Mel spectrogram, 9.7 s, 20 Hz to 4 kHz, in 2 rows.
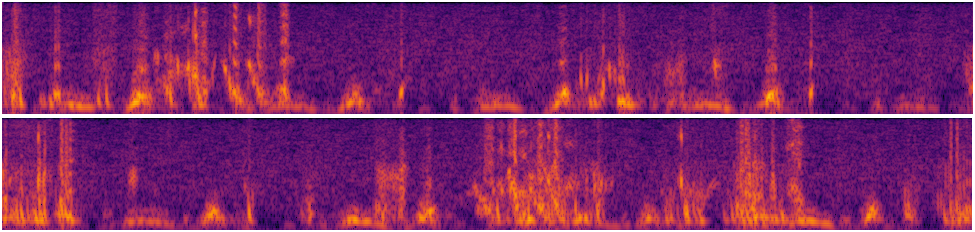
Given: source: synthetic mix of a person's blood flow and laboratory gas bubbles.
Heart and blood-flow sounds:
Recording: Doppler ultrasound of blood flow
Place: precordium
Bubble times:
0.00-0.13 s: bubbles
0.17-0.32 s: bubbles
0.45-0.57 s: bubbles
0.75-1.47 s: bubbles
1.95-2.04 s: bubbles
2.86-3.43 s: bubbles
3.53-3.64 s: bubbles
4.00-4.08 s: bubbles
4.80-5.26 s: bubbles
5.48-5.54 s: bubbles
6.05-6.13 s: bubbles
6.34-6.42 s: bubbles
6.71-6.89 s: bubbles
7.19-7.91 s: bubbles
8.14-8.89 s: bubbles
9.35-9.46 s: bubbles
9.50-9.71 s: bubbles
From the record:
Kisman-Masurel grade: 233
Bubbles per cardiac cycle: several, 3 to 8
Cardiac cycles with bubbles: 50 to 99%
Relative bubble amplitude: loud (0.450 to 0.775)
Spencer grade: 3 (all of the cardiac periods contain showers or single bubble signals, but not dominating or overriding the cardiac motion signals)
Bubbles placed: only in the low amplitude regions of the cardiac cycle

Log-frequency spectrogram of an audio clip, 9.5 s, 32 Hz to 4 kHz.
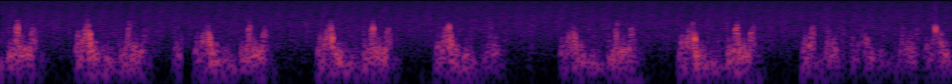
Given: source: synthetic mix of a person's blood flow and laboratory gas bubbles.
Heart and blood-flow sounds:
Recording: Doppler ultrasound of blood flow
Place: precordium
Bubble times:
9.31-9.39 s: bubbles
From the record:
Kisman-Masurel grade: 123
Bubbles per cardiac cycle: 1 to 2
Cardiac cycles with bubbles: 10 to 50%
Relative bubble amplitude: loud (0.450 to 0.775)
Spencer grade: 2 (many but less than half of the cardiac periods contain bubble signals, singularly or in groups)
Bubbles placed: only in the low amplitude regions of the cardiac cycle

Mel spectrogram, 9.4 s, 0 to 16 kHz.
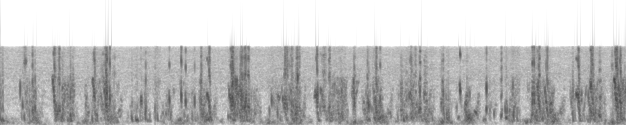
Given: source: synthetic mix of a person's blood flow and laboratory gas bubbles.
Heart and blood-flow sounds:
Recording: Doppler ultrasound of blood flow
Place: precordium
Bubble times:
0.00-0.10 s: bubbles
0.28-0.60 s: bubbles
0.76-1.15 s: bubbles
1.26-1.80 s: bubbles
1.95-2.41 s: bubbles
2.49-2.63 s: bubbles
2.67-3.22 s: bubbles
3.38-3.86 s: bubbles
4.01-4.57 s: bubbles
4.68-5.22 s: bubbles
5.26-5.75 s: bubbles
5.93-6.52 s: bubbles
6.59-6.79 s: bubbles
6.83-7.11 s: bubbles
7.25-7.81 s: bubbles
7.87-8.32 s: bubbles
8.53-9.09 s: bubbles
9.13-9.40 s: bubbles
From the record:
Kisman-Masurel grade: 343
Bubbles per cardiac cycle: rolling drumbeat, 9 or more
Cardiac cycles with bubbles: 100%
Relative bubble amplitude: loud (0.450 to 0.775)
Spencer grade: 3 (all of the cardiac periods contain showers or single bubble signals, but not dominating or overriding the cardiac motion signals)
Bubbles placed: anywhere in the cardiac cycle

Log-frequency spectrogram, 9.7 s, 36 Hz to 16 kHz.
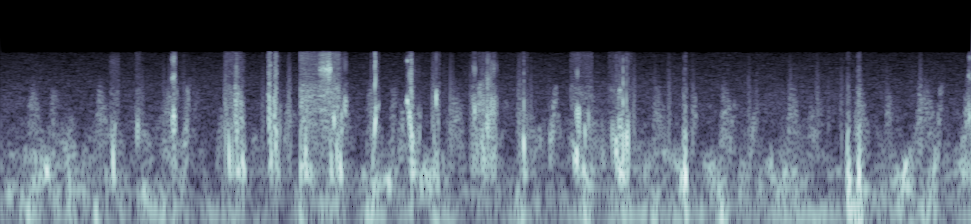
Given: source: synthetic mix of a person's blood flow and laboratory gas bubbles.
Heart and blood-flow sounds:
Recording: Doppler ultrasound of blood flow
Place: subclavian vein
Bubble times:
1.09-1.19 s: bubbles
1.34-1.41 s: bubbles
1.70-1.78 s: bubbles
2.25-2.46 s: bubbles
2.66-2.81 s: bubbles
3.00-3.48 s: bubbles
3.70-3.79 s: bubbles
4.04-4.21 s: bubbles
4.33-4.40 s: bubbles
4.71-4.97 s: bubbles
5.19-5.27 s: bubbles
5.70-5.92 s: bubbles
6.08-6.31 s: bubbles
9.67-9.72 s: bubbles
From the record:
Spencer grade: 2 (many but less than half of the cardiac periods contain bubble signals, singularly or in groups)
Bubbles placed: anywhere in the cardiac cycle

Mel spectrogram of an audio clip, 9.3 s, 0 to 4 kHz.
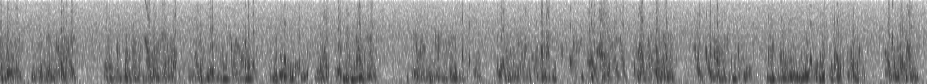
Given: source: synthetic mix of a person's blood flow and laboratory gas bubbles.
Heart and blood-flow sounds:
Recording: Doppler ultrasound of blood flow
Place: subclavian vein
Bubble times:
0.00-0.24 s: bubbles
0.29-0.78 s: bubbles
1.03-2.61 s: bubbles
2.68-3.29 s: bubbles
3.32-3.79 s: bubbles
4.04-4.84 s: bubbles
4.92-6.27 s: bubbles
6.31-6.79 s: bubbles
6.92-7.58 s: bubbles
7.63-8.68 s: bubbles
8.81-9.22 s: bubbles
From the record:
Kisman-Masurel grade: 444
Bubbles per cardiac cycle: continuous sound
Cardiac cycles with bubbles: 100%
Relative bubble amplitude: maximal (0.775 to 0.999)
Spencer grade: 4 (maximum detectable bubble signal sounding continuously throughout systole and diastole of every cardiac period, and overriding the amplitude of the normal cardiac signals)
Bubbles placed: anywhere in the cardiac cycle

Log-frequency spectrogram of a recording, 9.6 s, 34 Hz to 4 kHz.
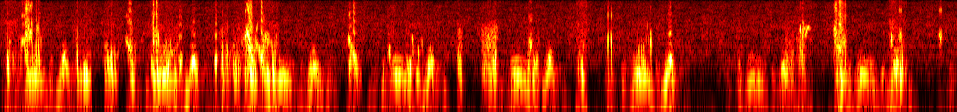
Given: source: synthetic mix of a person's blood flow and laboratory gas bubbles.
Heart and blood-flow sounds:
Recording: Doppler ultrasound of blood flow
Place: precordium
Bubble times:
0.04-0.43 s: bubbles
0.73-0.91 s: bubbles
1.03-1.19 s: bubbles
1.24-1.36 s: bubbles
1.48-1.84 s: bubbles
2.12-2.79 s: bubbles
3.46-3.62 s: bubbles
3.86-3.94 s: bubbles
4.04-4.24 s: bubbles
4.56-4.64 s: bubbles
4.80-5.00 s: bubbles
5.25-5.40 s: bubbles
5.75-5.87 s: bubbles
6.04-6.15 s: bubbles
6.36-6.53 s: bubbles
7.84-8.12 s: bubbles
8.32-8.48 s: bubbles
8.88-9.06 s: bubbles
9.38-9.43 s: bubbles
From the record:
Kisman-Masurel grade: 243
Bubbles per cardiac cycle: several, 3 to 8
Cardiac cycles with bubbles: 100%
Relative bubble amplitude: loud (0.450 to 0.775)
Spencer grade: 3 (all of the cardiac periods contain showers or single bubble signals, but not dominating or overriding the cardiac motion signals)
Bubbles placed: only in the low amplitude regions of the cardiac cycle

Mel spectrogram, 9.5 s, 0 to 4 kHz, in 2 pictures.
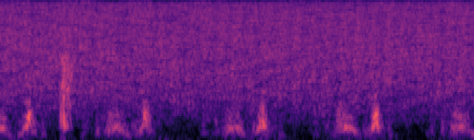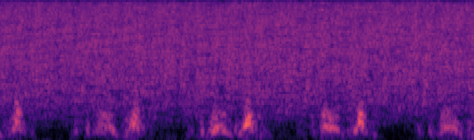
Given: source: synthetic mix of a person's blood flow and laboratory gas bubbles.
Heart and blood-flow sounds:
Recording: Doppler ultrasound of blood flow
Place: precordium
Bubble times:
0.60-0.76 s: bubbles
From the record:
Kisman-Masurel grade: 113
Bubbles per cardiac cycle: 1 to 2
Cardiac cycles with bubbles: 1 to 10%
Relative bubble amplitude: loud (0.450 to 0.775)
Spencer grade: 1 (occasional bubble signal discernible with the cardiac motion signal, with majority of cardiac periods free of bubbles)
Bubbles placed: only in the low amplitude regions of the cardiac cycle

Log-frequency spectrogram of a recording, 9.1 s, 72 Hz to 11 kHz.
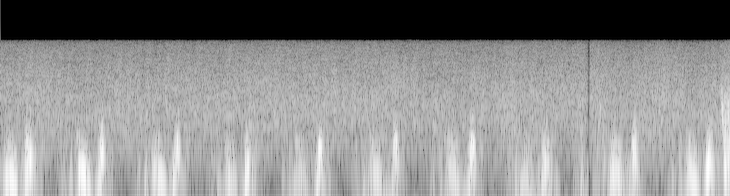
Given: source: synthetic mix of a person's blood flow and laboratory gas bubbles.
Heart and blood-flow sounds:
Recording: Doppler ultrasound of blood flow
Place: precordium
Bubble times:
8.98-9.13 s: bubbles
From the record:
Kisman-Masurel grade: 123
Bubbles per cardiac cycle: 1 to 2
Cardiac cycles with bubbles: 10 to 50%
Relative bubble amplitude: loud (0.450 to 0.775)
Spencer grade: 2 (many but less than half of the cardiac periods contain bubble signals, singularly or in groups)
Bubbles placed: only in the low amplitude regions of the cardiac cycle

